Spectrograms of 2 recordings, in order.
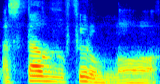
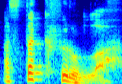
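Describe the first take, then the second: First: The consonant after 'asta' is a g sound. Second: The consonant after 'asta' is a k sound. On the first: The speaker calls it right. "কিন্তু শব্দটা হবে গ দিয়ে" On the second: The speaker calls it wrong. "আস্তাক ক দিয়ে পড়ে"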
